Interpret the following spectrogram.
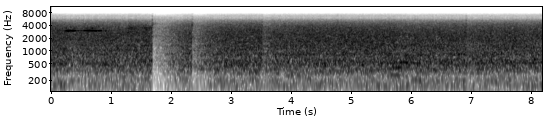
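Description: Steady hiss with a low hum underneath. It drops out suddenly about one and a half seconds in and builds back within a second.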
